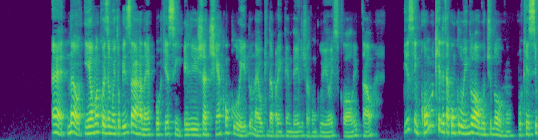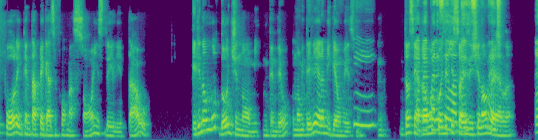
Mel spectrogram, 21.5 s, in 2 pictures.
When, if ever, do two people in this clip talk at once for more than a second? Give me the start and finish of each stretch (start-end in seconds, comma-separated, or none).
19.0-20.8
